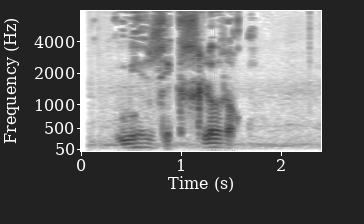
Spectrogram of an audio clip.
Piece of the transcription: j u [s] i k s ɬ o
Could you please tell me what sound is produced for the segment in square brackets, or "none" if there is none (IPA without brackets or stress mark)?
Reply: z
